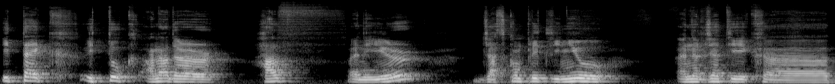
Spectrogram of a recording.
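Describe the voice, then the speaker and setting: A man with a Polish accent answering interview questions in unhurried, halting English, starting sentences over now and then. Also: mid-range voice, echoey room. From Poland. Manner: slow, halting answers with restarts. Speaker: guest speaker. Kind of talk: podcast interview.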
